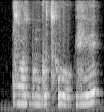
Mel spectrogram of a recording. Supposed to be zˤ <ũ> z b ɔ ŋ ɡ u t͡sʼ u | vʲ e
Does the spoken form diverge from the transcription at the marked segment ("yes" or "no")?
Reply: no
